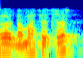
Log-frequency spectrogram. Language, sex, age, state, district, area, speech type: Kannada, male, 18-30, Karnataka, Chitradurga, urban, conversation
